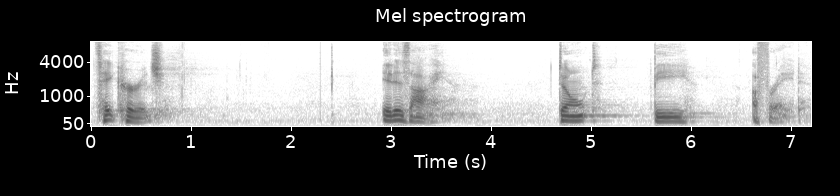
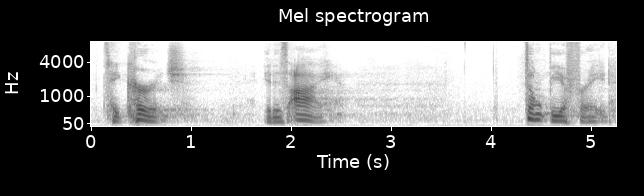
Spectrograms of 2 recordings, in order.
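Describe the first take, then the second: First: Soft, slow, fading to a whisper; hushed words of Jesus; tender reassurance. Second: Soft, slow reassurance, slightly steadier; calm them again; quiet reassuring repeat; gentle repeat. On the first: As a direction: gently comfort the frightened. Listen to the words that Jesus says. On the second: Repeated softly. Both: Acted.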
